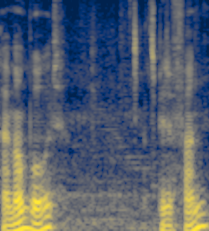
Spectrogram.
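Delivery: hushed voice. Voicing a character who agrees in secret: whispering. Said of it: "She whispers back".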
